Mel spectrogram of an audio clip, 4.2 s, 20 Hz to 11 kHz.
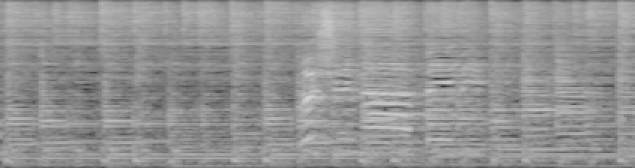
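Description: Early-1960s Brazilian rock and roll band recording playing: a full band with a steady beat, with a melodic line bending in pitch about two seconds in.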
